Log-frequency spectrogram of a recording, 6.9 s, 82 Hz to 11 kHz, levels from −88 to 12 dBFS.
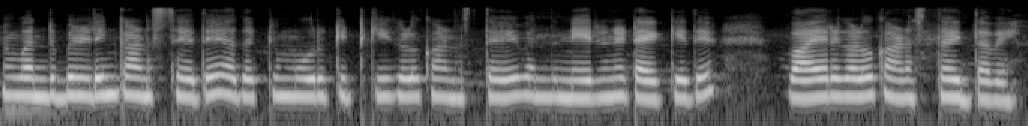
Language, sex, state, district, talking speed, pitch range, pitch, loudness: Kannada, female, Karnataka, Bidar, 140 wpm, 250-270 Hz, 260 Hz, -16 LUFS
